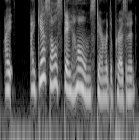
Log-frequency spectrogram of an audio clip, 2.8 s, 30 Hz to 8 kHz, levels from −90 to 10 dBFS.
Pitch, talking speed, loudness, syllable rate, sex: 220 Hz, 170 wpm, -19 LUFS, 5.9 syllables/s, female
